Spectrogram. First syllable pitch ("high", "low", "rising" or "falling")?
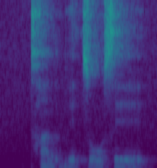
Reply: low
